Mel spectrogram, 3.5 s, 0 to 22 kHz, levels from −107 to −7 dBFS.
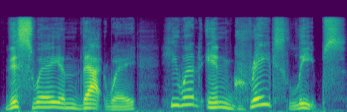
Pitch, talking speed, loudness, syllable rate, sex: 160 Hz, 175 wpm, -21 LUFS, 3.1 syllables/s, male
